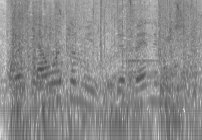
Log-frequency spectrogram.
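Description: A pickaxe strikes wood with a dull knock.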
